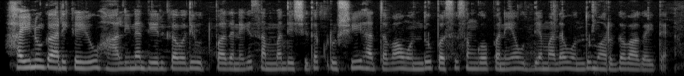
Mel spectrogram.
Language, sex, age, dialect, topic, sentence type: Kannada, male, 31-35, Mysore Kannada, agriculture, statement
